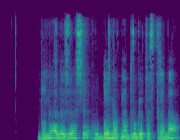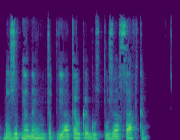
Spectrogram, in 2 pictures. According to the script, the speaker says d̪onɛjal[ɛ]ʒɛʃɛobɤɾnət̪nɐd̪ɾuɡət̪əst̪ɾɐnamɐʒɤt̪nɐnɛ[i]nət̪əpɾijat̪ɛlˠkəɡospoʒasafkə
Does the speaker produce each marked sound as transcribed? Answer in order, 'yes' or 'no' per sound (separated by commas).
yes, no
